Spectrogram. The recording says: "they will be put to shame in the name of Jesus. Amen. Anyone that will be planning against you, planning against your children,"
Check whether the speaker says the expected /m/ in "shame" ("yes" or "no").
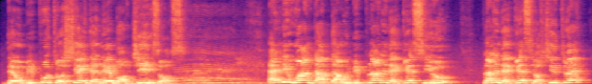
no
